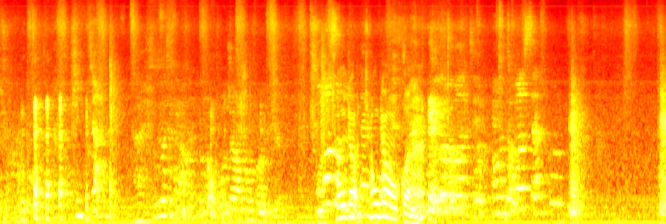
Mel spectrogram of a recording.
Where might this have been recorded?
in a crowded indoor space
